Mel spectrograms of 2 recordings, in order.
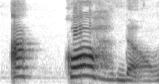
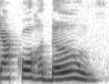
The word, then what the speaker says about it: acórdão: Acórdão. Já vi pessoas dizerem assim, leem isso aqui, acordão. Não, se tem o acento é acórdão, não é um acordo grande, um acordão, tá?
